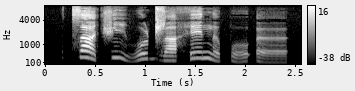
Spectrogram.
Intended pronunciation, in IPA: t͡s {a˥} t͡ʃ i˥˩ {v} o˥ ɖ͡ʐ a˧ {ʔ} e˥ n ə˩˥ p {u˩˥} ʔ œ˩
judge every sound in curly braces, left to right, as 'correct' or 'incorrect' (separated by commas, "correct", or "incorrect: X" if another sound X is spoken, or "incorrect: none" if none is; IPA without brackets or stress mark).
incorrect: a˥˩, incorrect: β, incorrect: h, incorrect: o˩˥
